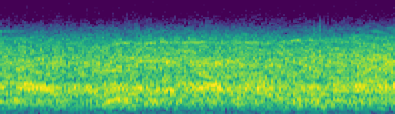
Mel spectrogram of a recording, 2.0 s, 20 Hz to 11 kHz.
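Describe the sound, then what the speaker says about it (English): A boxing crowd at a 1981 bout between Teófilo Stevenson and Jimmy Clark boos the referee, a steady, dense roar of many voices that holds without a break. "Crowd booing incessantly now, booing the referee."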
